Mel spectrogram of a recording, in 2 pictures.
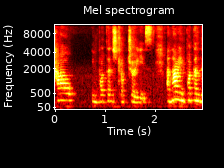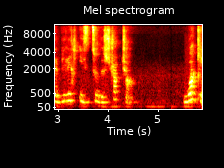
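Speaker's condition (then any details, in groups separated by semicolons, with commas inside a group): No condition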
